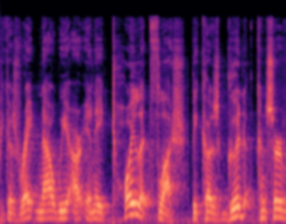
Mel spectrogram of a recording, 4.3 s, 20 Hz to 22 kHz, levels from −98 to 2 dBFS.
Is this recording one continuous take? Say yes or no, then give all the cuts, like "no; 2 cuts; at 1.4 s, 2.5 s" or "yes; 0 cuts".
no; 1 cut; at 2.8 s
